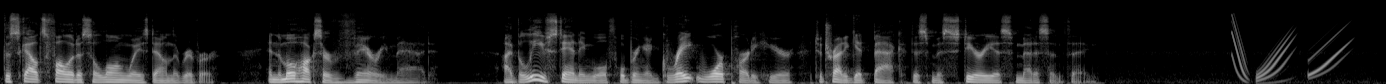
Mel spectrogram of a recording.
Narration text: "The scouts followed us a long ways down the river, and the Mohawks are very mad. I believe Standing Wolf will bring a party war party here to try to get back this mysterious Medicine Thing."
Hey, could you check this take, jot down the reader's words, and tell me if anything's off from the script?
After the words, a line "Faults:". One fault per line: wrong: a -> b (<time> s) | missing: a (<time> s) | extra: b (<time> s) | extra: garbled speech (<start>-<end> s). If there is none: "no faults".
"The scouts followed us a long ways down the river, and the Mohawks are very mad. I believe Standing Wolf will bring a great war party here to try to get back this mysterious Medicine Thing."
Faults:
wrong: party -> great (6.5 s)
